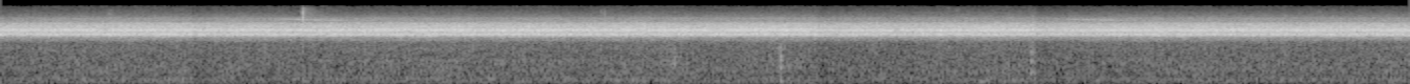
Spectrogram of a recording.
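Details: Monaragala, Sri Lanka: a wild cicada sings a level, unchanging high-pitched buzz with no breaks, while scattered faint taps and ticks occur in the background.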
